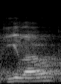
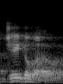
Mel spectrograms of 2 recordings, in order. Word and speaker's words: Gilo: easy to pronounce names my last name is gilo and I've heard it pronounced jiggalo which is a terrible mistake so again I I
